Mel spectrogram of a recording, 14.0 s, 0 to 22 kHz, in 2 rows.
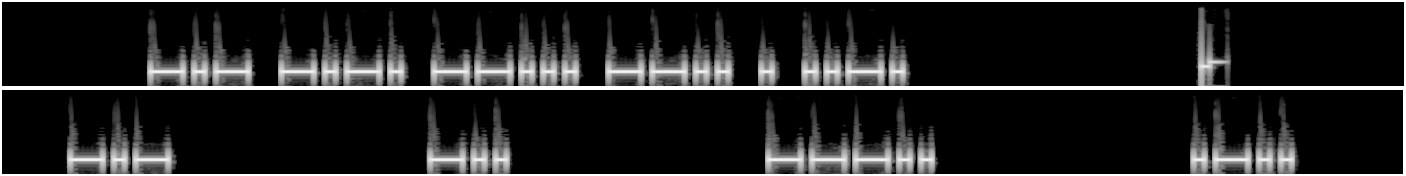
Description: Morse code, heard as a keyed tone, about 22 wpm, spaced as for 11 wpm, 700 Hz. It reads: KC7ZEF KD8L
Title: USA Call Signs - 6 Characters - 8x Character Spacing - 22wpm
